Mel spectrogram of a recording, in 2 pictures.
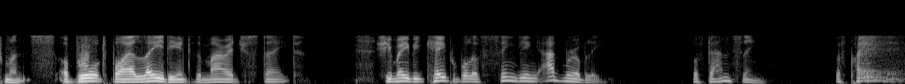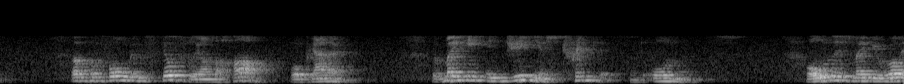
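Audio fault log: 0.8–0.9 s and 1.48–1.6 s, microphone overload: peaks turn harsh and crackly, about 5 dB and then about 1 dB over the converter's limit. The likely cause is too much input gain, so the converter flattens the tops, heavily in the first burst and only slightly in the second.
0.83 s, 1.83 s and 4.44 s, microphone volume stepped down: voice and background drop abruptly by about 2, 6 and 3 dB. This is likely the call software's gain control cutting input volume in single steps.
8.6 s to the end, switch to a distant microphone: the voice suddenly becomes hollow and roomy, thinner in the bass and roughly 5 dB quieter, with room noise around 30 dB below speech. The likely cause is a farther microphone taking over from the close one, with nothing above 4 kHz through the narrowband call codec.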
